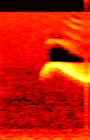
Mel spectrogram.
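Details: Male military macaw kept as a pet, indoors: one clear whistled note that sweeps up, then slides slowly downward for half a second, over a low room hum.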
